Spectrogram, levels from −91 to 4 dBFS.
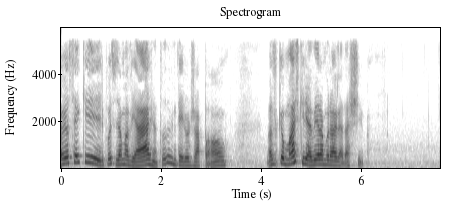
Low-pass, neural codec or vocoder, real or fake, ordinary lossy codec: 5.4 kHz; vocoder, 44.1 kHz, 128 mel bands every 512 samples, BigVGAN v2; fake; MP3, 48 kbps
